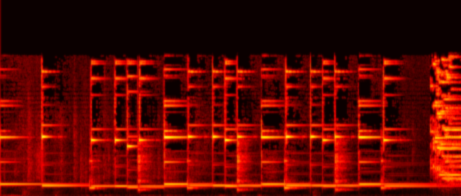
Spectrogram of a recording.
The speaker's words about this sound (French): Oui, j'avais envie d'une virgule. Ça faisait longtemps que nous ne l'avions pas eu, ce petit carillon. Donc voilà, c'était l'occasion ou jamais.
